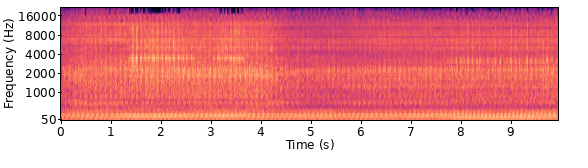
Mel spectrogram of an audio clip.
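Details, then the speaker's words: Nissan Sentra Spec V petrol engine at cold idle: light rattle from the cam phaser gear, idle RPM dips with each rattle; the phaser's locking pin fails to hold the advanced position. "See? Every time it rattles, the RPM drops. And the reason for that is the phaser gear has a locking pin in it that keeps it advanced, and it cannot go out of advanced."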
